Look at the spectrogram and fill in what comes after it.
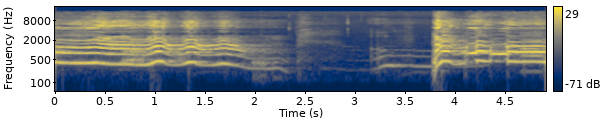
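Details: Linus, a Basset Hound, howls and talks indoors: long wavering tonal howls with quick pitch wobbles, fading into a short pause, then a sharp rising yelp into a renewed bawling howl.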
